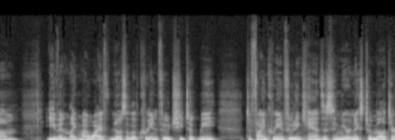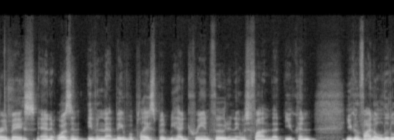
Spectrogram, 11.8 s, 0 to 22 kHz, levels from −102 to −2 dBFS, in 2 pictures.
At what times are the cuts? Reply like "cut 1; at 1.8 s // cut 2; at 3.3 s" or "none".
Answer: none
